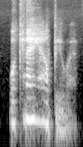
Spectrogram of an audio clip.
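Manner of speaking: put-on calm parent softening for a child; softened. Shown as a demonstration. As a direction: ease the voice down to a gentle offer. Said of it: "And just soften".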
